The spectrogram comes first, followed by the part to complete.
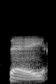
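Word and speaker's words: Saie: have heard of the brand say s-a-i-e but pronounced say I said why um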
